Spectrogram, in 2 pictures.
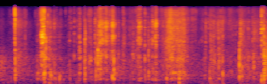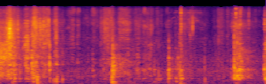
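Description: A cardboard product box being opened by hand and its inner packing slid out: irregular scraping and rustling of cardboard, with a few sharp knocks and clicks.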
